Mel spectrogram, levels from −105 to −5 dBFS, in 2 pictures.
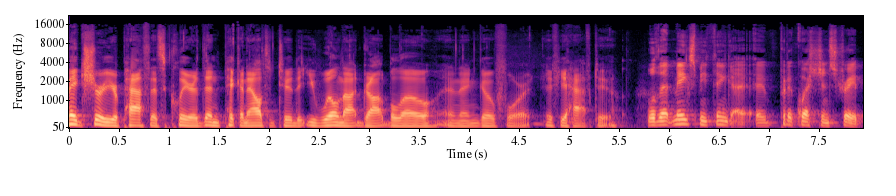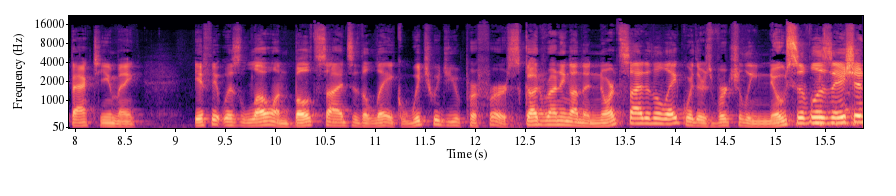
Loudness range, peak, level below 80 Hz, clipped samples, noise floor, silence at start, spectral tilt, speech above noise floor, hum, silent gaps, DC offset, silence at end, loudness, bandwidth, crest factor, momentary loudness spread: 6 LU; -4 dBFS; -54 dBFS; under 0.1%; -46 dBFS; 0 s; -4.5 dB/octave; 24 dB; none; none; under 0.1%; 0 s; -23 LUFS; 16.5 kHz; 18 dB; 11 LU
